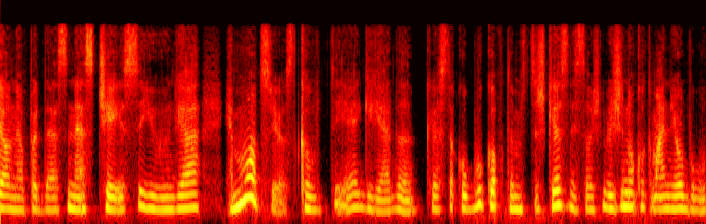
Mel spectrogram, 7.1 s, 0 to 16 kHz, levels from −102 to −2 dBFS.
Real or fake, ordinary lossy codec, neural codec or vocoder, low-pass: fake; MP3, 96 kbps; codec, 16 kHz in and 24 kHz out, 0.4 kbps, LongCat-Audio-Codec, fine tuned four codebook decoder; 10.8 kHz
